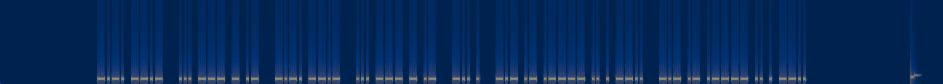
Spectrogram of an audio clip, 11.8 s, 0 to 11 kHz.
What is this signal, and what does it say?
Morse code, heard as a keyed tone, about 40 wpm, 690 Hz. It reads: CQ SOTA CQ SOTA DE KA1IEZ KA1IEZ
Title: SOTA QSO Practice 40wpm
